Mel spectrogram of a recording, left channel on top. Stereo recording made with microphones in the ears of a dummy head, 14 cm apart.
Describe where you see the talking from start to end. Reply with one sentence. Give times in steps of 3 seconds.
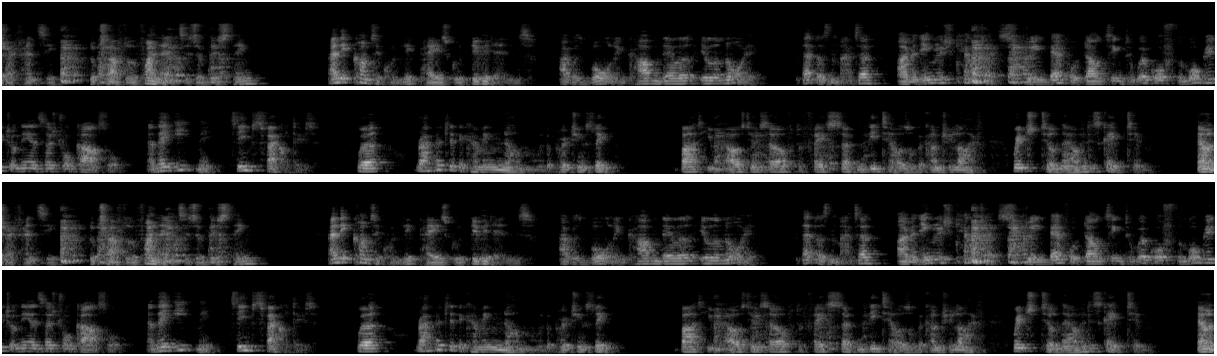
In this clip you hear the talking on the right from 0 s and in the centre from 15 s.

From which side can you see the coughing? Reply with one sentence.
In this clip you hear the coughing on the right.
